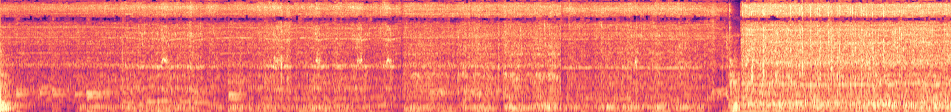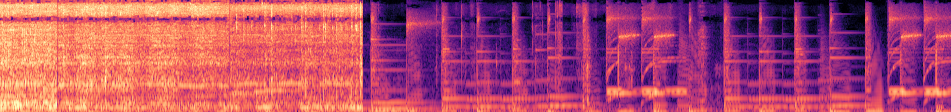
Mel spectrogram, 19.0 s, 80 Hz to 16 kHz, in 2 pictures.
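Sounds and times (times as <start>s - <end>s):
power tool rasping on surface: 0.0s - 13.2s.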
